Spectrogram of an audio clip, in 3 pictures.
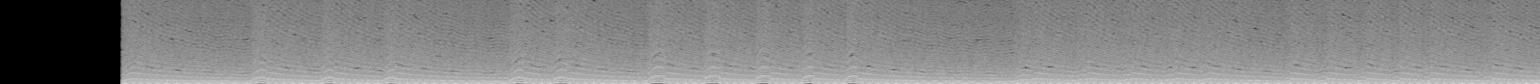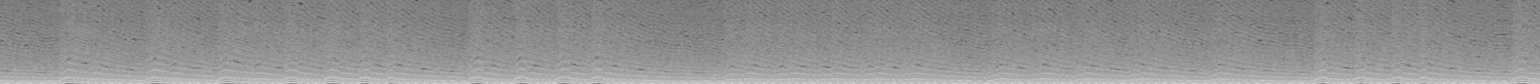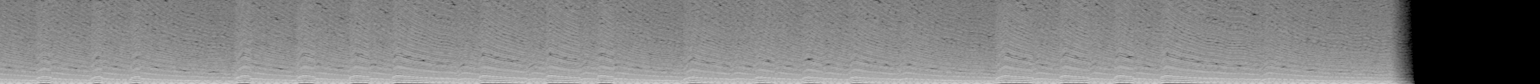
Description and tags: No juice sound.
blender, audio, sound, juice, empty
